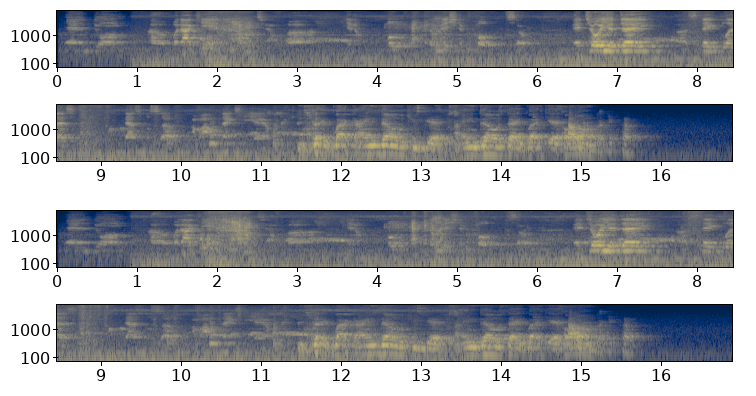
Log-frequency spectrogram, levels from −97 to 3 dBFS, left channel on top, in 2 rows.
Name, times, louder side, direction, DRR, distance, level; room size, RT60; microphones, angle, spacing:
voice 1, 0.0-8.9 9.3-11.4, left 3 dB, 85° left, 2 dB, 1.8 m, -34 dB
sound 1, 0.9-13.6, right 2 dB, 35° right, 2.7 m, -42 dB
sound 2, 1.9-2.5 3.3-3.4 4.1-4.9 5.5-5.9, right 5 dB, 65° right, 1.5 m, -36 dB
voice 2, 11.4-15.1, left 2 dB, 50° left, 1 dB, 2.1 m, -30 dB
voice 3, 14.8-15.6, left 1 dB, 30° left, 2 dB, 0.8 m, -36 dB
15.5 x 9.8 x 2.6 m, 0.76 s
head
